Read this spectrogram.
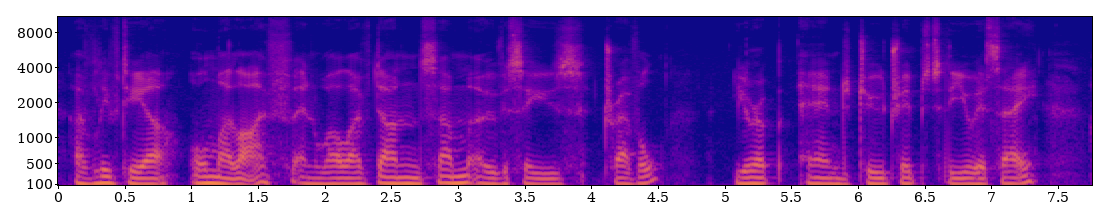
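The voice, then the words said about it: Australian accent. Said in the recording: “I'm based in Melbourne, Australia, if you didn't work that out from the accent.”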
